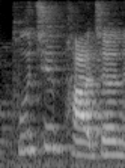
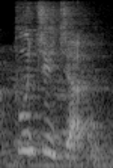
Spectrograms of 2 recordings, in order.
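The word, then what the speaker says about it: 부추전: Puchupajeon is how I would say it, but the abbreviated version is puchujan. I think that's actually the right way to say it too, is puchujan, which is chives.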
